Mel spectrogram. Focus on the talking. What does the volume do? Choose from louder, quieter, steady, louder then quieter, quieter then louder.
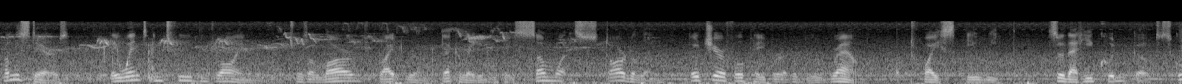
steady.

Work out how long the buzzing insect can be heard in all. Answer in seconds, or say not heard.
12 s.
